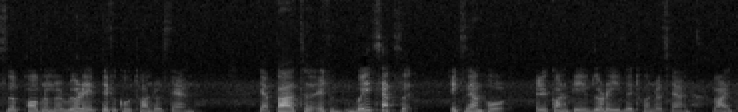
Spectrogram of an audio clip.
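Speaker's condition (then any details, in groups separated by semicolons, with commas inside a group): No condition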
